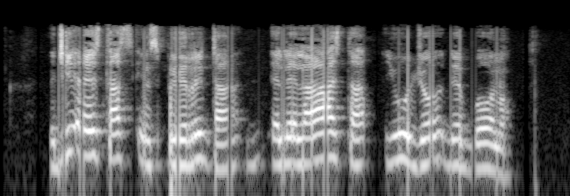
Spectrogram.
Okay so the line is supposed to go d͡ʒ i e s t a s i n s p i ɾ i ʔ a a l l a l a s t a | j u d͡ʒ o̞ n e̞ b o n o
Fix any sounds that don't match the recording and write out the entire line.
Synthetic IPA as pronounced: d͡ʒ i e s t a s i n s p i ɾ i t a e l l a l a s t a | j u d͡ʒ o̞ d e̞ b o n o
